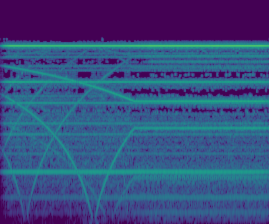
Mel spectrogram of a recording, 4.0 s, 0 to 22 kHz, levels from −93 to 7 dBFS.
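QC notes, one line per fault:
No faults heard anywhere in these sounds.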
